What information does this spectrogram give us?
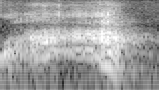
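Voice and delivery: high, soft strained "ah"; acted cry of tight muscles; mock pained cry. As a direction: squeeze out a high mock ache. Mimes cold tight muscles hurting.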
